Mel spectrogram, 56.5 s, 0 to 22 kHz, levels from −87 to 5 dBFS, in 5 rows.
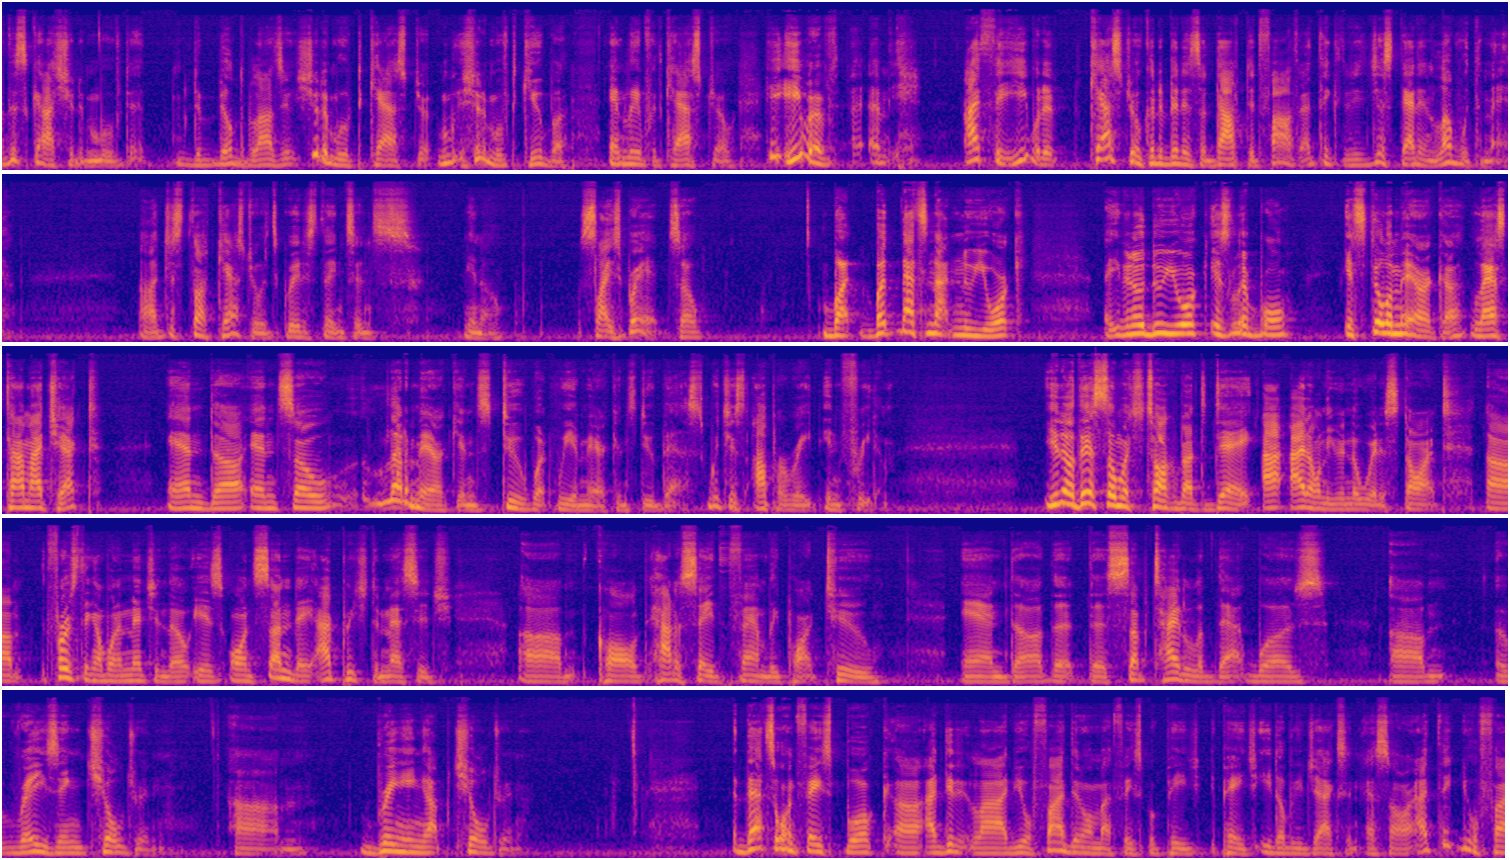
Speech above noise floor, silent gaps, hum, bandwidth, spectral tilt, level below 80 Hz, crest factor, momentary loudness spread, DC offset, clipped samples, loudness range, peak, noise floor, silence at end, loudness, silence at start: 32 dB; none; none; 19 kHz; -3.5 dB/octave; -58 dBFS; 20 dB; 17 LU; under 0.1%; under 0.1%; 9 LU; 0 dBFS; -52 dBFS; 0 s; -19 LUFS; 0 s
